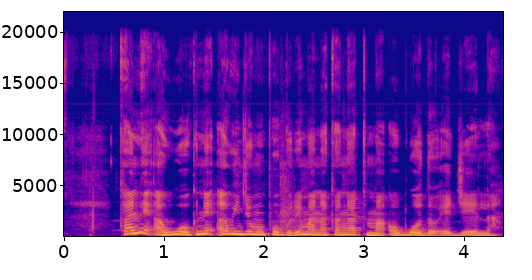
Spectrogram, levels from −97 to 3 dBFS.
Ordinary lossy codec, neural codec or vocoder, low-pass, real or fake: none; none; 19.8 kHz; real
